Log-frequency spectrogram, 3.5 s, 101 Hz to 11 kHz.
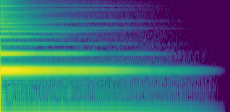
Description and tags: Sampling of my electro acoustic guitar Sherwood SH887 three octaves and five velocity levels
guitar, multisample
